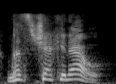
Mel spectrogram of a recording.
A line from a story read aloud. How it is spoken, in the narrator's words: I cried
